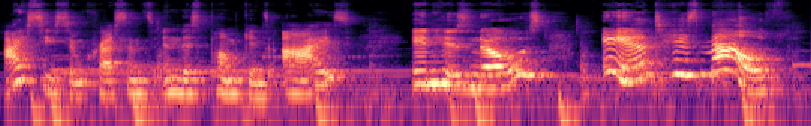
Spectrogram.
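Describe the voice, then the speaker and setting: A woman's voice: fairly high pitch, wildly swooping pitch, sharp tone. A woman hosting a children's lesson and read-aloud, speaking in an exaggerated child-directed way and putting questions to her listeners. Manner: exaggerated child-directed delivery, asking questions and pausing for answers. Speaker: children's teacher and host. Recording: roomy echo with plucked guitar music. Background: plucked guitar music.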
